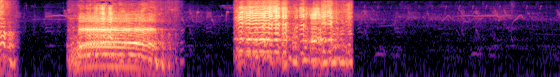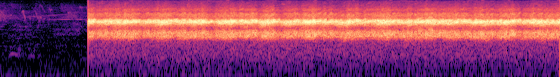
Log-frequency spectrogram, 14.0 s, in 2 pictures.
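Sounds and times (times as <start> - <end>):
frog calling: 8.1 - 14.0.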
